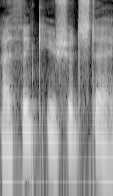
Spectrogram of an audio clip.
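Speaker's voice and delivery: quick, high-pitched inner voice. A player speaks telepathically into another character's head, telepathic inside voice. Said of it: "my inside voice".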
